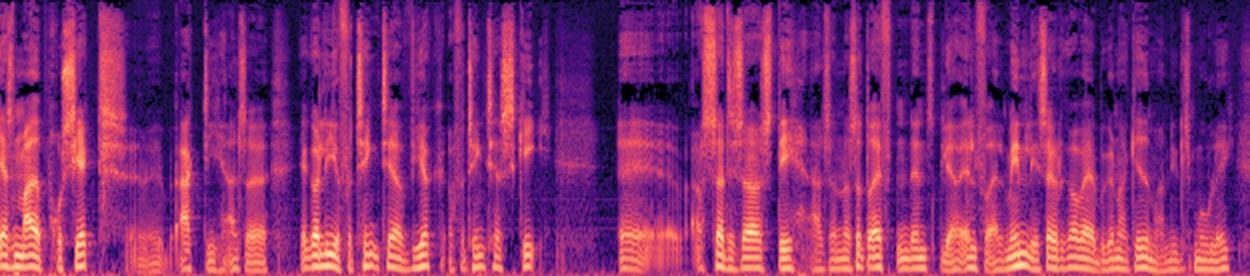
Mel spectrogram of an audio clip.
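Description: A man speaks at a moderate pace with a very deep, low pitch and ordinary pitch variation. The recording is very clean, with a silent background. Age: 30s. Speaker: mayor and local politician. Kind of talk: interview.

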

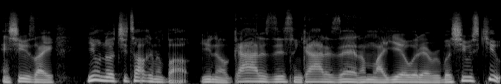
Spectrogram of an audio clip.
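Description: Speaking very fast, a man uses ordinary pitch variation. The background is silent and the recording very clean. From Milwaukee, Wisconsin (born in Peoria, Illinois). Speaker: gospel hip hop artist. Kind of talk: casual radio interview, testimony.

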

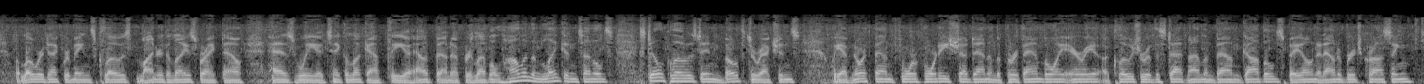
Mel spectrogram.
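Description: Against noticeable background noise, a man talks at a fairly quick pace with medium pitch, fairly even intonation and very even loudness. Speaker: traffic reporter. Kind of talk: traffic report. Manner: rapid, clipped listing of closures.

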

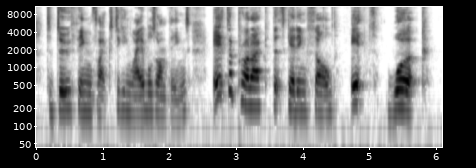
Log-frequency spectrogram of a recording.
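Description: The speaker talks at a moderate pace with an Australian accent. The recording is very clean, with a silent background. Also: woman. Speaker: youth radio host. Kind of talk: radio interview. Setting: radio studio. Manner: animated.

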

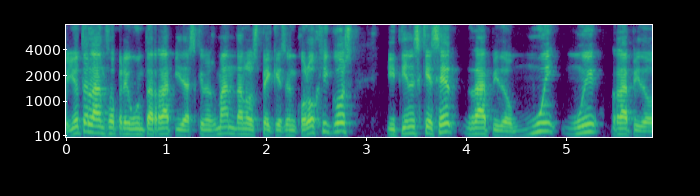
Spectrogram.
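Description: A man talks fairly quickly at a fairly high pitch. His tone is animated and his intonation lively. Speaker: radio host and olympic bobsleigh pilot. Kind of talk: radio show hosting.

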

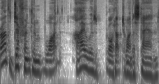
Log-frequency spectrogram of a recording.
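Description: At a fairly quick pace, a man with a somewhat breathy, medium-pitched voice speaks with lively intonation in a very clean recording with a silent background. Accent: New Zealand. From New Zealand. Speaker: cartoonist and author. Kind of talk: interview.

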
